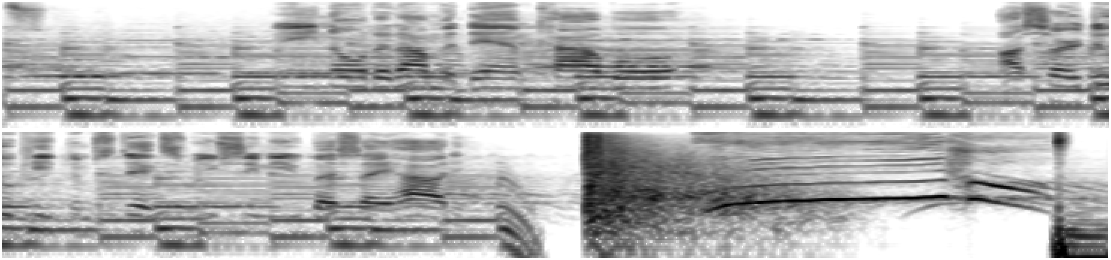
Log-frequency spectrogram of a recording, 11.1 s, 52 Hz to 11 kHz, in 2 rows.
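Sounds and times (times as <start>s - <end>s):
music: 0.0s - 8.4s, 10.8s - 11.0s
loud burst: 8.4s - 9.7s.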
